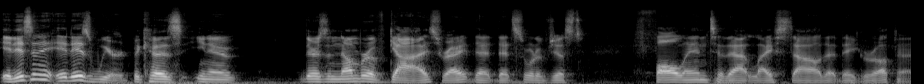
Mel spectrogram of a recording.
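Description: With an American accent, the speaker has a plain, everyday voice, a moderate pace, ordinary pitch variation and big swings in loudness. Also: man, fairly low pitch for a man. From Virginia. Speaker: father. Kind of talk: casual chat.

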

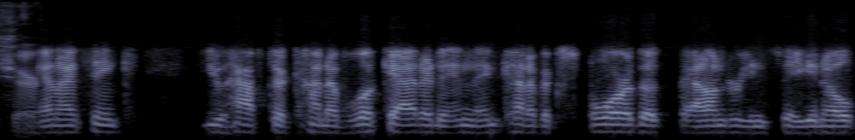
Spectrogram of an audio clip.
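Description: This man speaks with an American accent. His pace is very fast. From Texas, Dallas. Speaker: film critic. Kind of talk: casual chat. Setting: home basement office, remote.

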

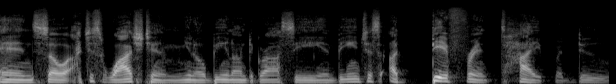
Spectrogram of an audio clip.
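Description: A man with a fairly low voice speaks at a fairly slow pace, his intonation fairly even but his loudness swinging widely, an unremarkable speaking voice. The recording is very clean, with a silent background. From New Haven, Connecticut. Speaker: songwriter and music producer. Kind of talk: casual interview.

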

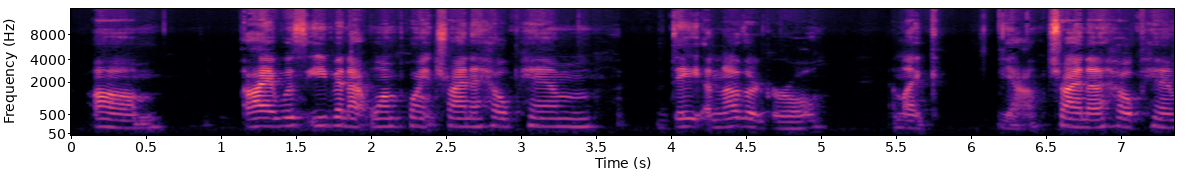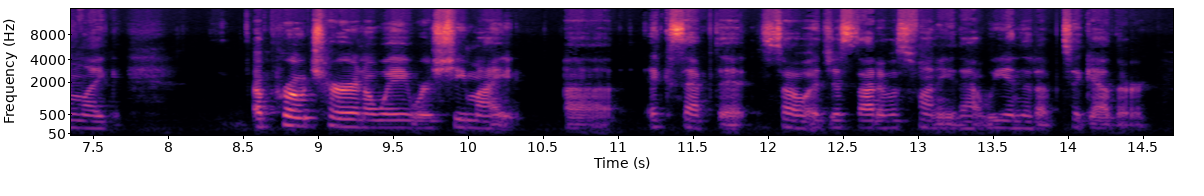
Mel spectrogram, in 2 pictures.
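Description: A woman with an American accent speaks at a moderate pace in a medium pitch, her intonation fairly even and her voice showing vocal fry. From Texas, Houston area. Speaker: abuse survivor and author. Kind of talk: personal testimony interview.

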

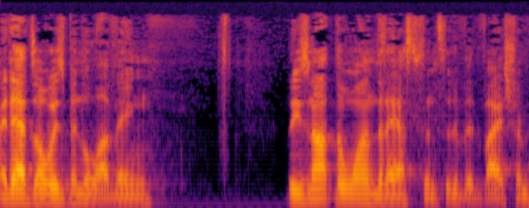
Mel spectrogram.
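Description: A man with an American accent. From rural Oklahoma (Ada). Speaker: guest preacher. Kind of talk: sermon.

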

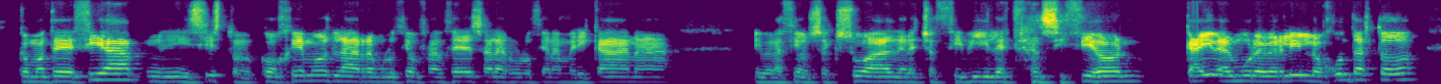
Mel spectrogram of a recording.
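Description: A man with a bright, sharp tone, fairly high pitch and fairly even intonation at a moderate pace, on a very clean recording with a silent background. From Spain, Málaga. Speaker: lawyer and international relations professor. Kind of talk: interview conversation. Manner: halting, with frequent repetitions.

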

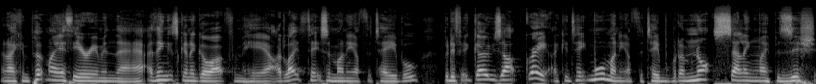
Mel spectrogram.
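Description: A man at a very fast pace, hardly any pauses, ordinary pitch variation. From England, Cornwall. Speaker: tech company CEO. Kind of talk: interview. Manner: halting, repeats words.

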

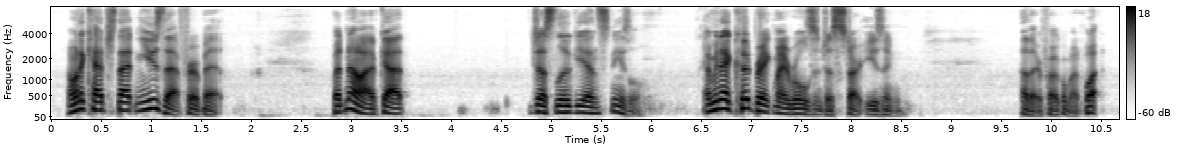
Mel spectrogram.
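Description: A man at medium pitch with vocal fry, very wide pitch swings, a fairly quick pace, long, frequent pauses and a dry, close sound with no echo. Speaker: podcast host. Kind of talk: casual chat. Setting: studio.

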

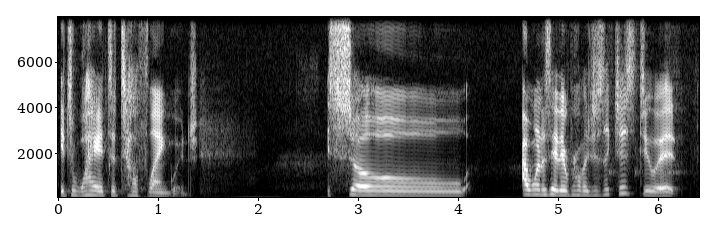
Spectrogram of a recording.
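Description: A woman speaks in a Midwestern accent with an animated tone. Her delivery has long, frequent pauses. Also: medium pitch for a woman, ordinary pitch variation, moderate pace, very clean recording, silent background. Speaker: podcast host. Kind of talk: casual chat.

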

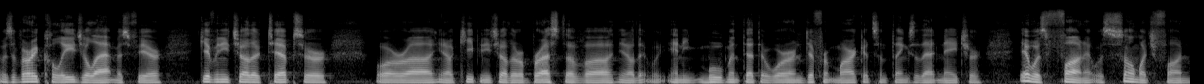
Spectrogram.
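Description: A man with a Boston accent, fairly low-pitched and fairly quick, with fairly even intonation on a very clean recording with a silent background. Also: dry, close sound with no echo. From Boston area. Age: 60s. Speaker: financial advisor, former futures trader. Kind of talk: interview. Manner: halting, frequent repetitions.

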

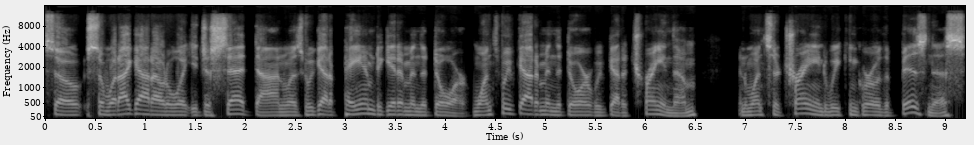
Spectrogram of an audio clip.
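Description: A man talks at a fairly quick pace in a plain, everyday voice, at medium pitch with ordinary pitch variation. The sound is dry and close with no echo. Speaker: podcast host, pizza consultant. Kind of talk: casual interview.

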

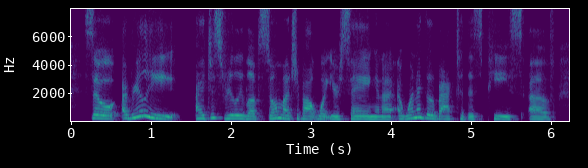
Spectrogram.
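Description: A woman talks in an unremarkable speaking voice with an American accent. Her pace is moderate, and her pitch variation is ordinary. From US South. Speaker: wellness podcast host. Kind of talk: casual interview chat.

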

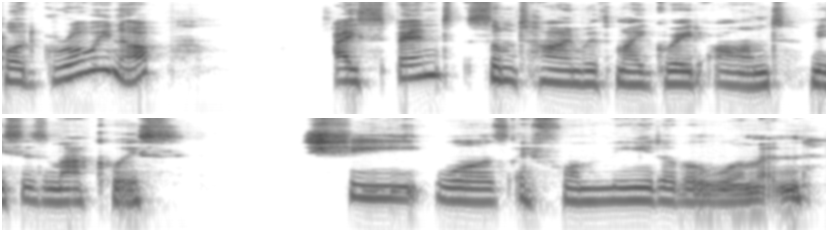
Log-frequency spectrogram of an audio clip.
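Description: A woman's fairly low voice with vocal fry, a slightly mellow tone, ordinary pitch variation and a slow pace.

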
